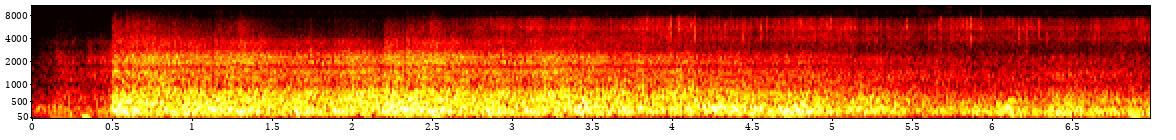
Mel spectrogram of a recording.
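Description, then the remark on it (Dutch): Steady rain patters and taps on an attic window in a dense, continuous wash that begins abruptly after a brief quiet moment and keeps up at an even level, with no voices. “Zachtjes stikt de regen op mijn zolderraam.”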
